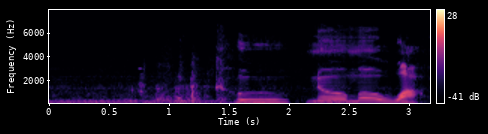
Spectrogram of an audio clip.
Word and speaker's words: Oconomowoc: actually pronounced with a ku on the beginning. Yeah, I've always hate said Oconomowoc.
